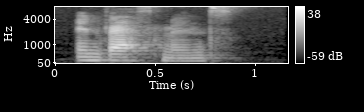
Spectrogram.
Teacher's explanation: in fast speech, you can skip middle T and you can say investment in both British and American accent.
